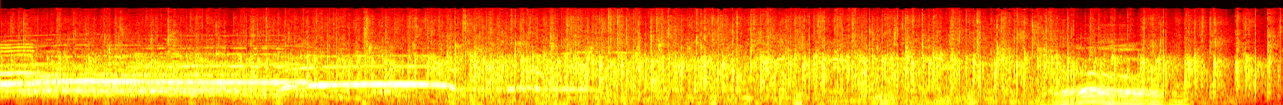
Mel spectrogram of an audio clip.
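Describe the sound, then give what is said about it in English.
Loud, sustained audience applause at a comedy show as the first comedian, Pete Hall, is called to the stage: dense clapping mixed with scattered cheers and whoops, a couple of voices rising above the crowd before the clapping begins to thin at the end. “Give it up for Pete Hall.”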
